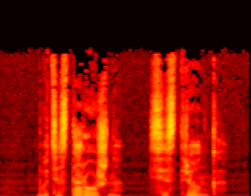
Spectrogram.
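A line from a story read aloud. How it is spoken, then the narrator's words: Whispered, biting lip. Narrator (Russian): Сяолинь прикусил губу и прошептал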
